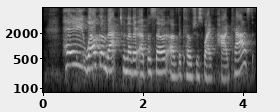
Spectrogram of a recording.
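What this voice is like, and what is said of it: Scratchy, hoarse voice. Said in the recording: “my voice sounds a little bit scratchy ... hardly any voice ... yelled some things ... my voice has been a little scratchy”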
